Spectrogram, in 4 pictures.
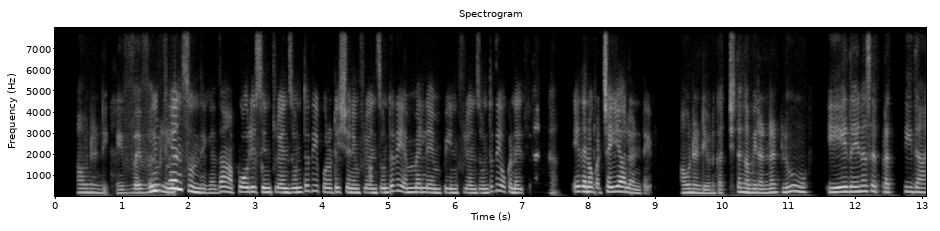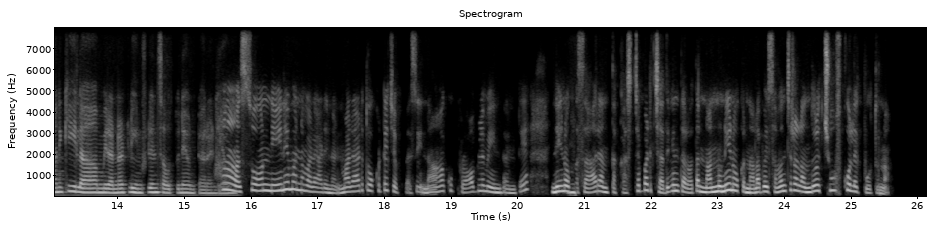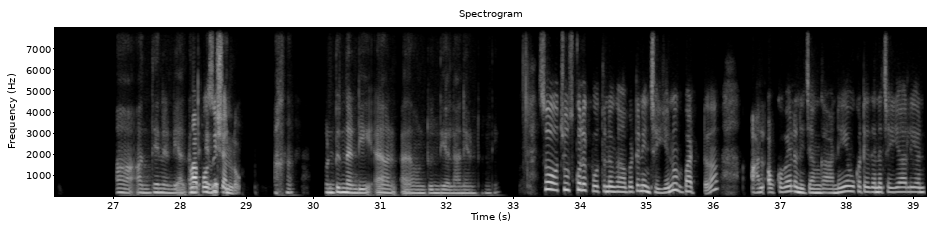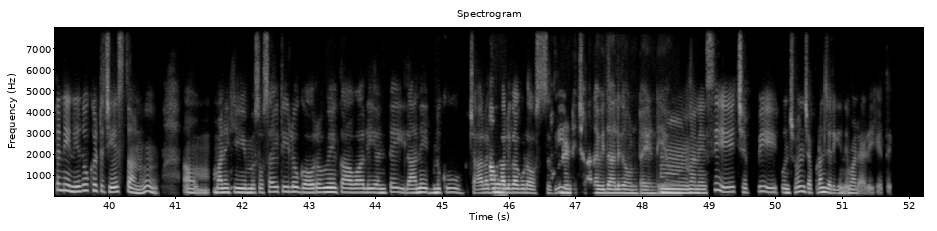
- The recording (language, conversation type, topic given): Telugu, podcast, పిల్లల కెరీర్ ఎంపికపై తల్లిదండ్రుల ఒత్తిడి కాలక్రమంలో ఎలా మారింది?
- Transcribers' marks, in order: other background noise; in English: "ఇన్‌ఫ్లుయెన్స్"; in English: "పొలిటీషియన్"; in English: "ఎంఎల్ఏ, ఎంపీ"; in English: "ఇన్‌ఫ్లుయెన్స్"; in English: "సో"; in English: "డ్యాడీతో"; in English: "సీ"; in English: "ప్రాబ్లమ్"; in English: "పొజిషన్‌లో"; tapping; chuckle; lip smack; in English: "సో"; in English: "బట్"; in English: "సొసైటీ‌లో"; in English: "డ్యాడీకైతే"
